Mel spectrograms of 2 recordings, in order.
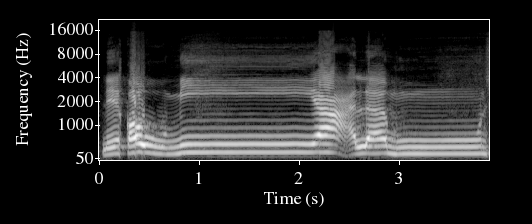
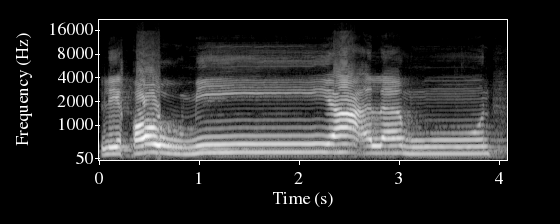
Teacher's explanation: We're not only reading these letters with a shadda, but we're reading them extra longer. We're reading them extra longer because of gunna.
